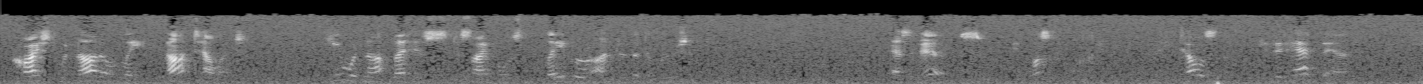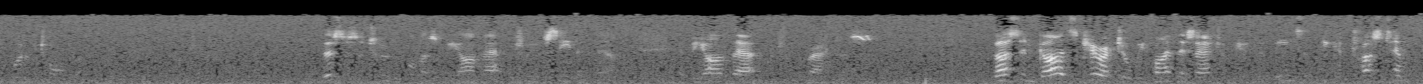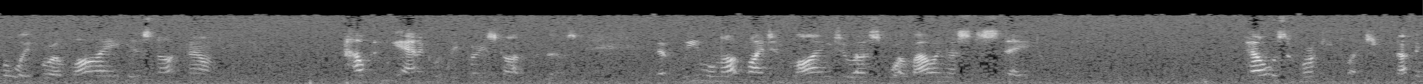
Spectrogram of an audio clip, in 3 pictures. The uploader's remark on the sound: Apologies for the poor audio quality.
